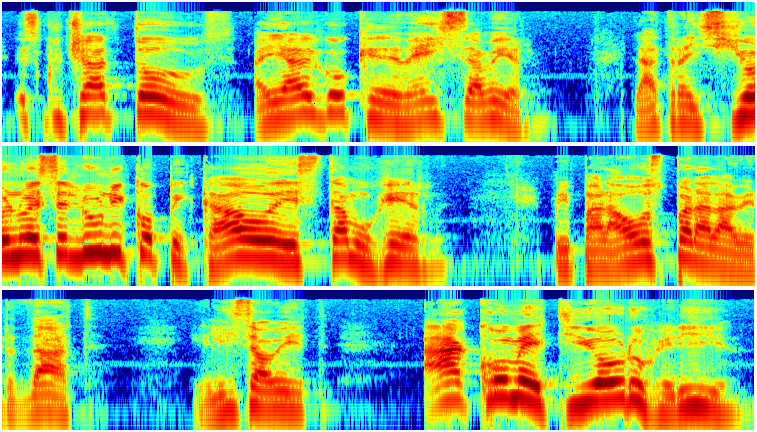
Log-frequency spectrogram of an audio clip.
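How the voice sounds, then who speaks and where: A man's voice: sits high, expressive, moderate pace, a little mellow, dry recording, clean studio sound. A man playing a zealous, solemn accuser who rouses a village against a witch in a radio drama. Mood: denouncing. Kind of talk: Spanish-language radio drama acting.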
